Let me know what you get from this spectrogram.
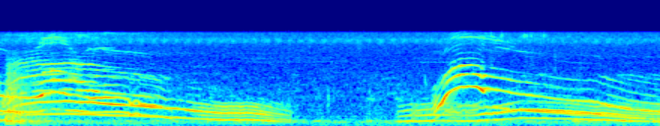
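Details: Two domestic cats fighting: long descending yowls with a low moaning voice underneath, a near-silent pause, then a fresh wail that leaps upward and slowly drops away again.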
